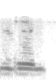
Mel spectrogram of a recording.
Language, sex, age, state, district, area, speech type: Maithili, male, 18-30, Bihar, Saharsa, rural, conversation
